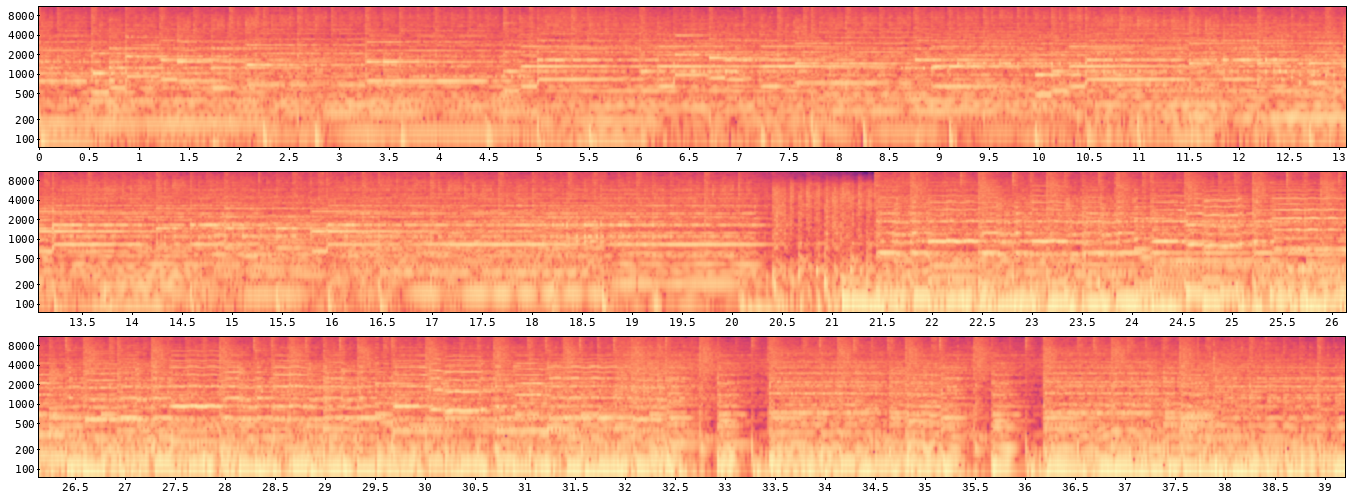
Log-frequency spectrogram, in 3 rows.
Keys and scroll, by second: 0.1 ctrl++, 0.8 ctrl+-, 3.5 ctrl+u, 3.8 ctrl+-, 5.0 typing, 7.0 typing, 9.8 typing, 11.2 ctrl+-, 12.1 typing, 14.2 ctrl+-, 14.4 ctrl+u, 14.9 typing, 15.1 ctrl+u, 16.2 typing, 17.5 ctrl+-, 18.5 ctrl+-, 18.9 ctrl+-, 19.7 ctrl+-, 20.1 ctrl+-, 20.3 ctrl+-, 20.4 ctrl++, 20.5-21.7 typing, 22.6 ctrl+-, 24.2 ctrl+-, 29.5 ctrl+t, 34.3 ctrl++, 35.0 typing, 35.5 ctrl+u, 36.4 typing.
